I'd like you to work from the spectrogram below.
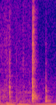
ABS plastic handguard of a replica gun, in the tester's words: it sounds hollow but there's no huge stress on this part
